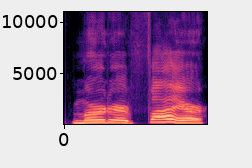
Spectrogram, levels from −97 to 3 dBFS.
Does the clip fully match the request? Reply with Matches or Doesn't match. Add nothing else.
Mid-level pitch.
Doesn't match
